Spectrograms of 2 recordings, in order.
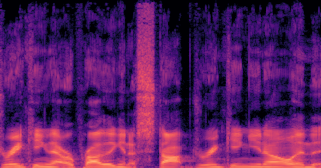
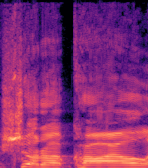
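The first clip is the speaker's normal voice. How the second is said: high, loud mocking shout; shouted at the buzzkill friend; group yelling at him; 10 semitones higher, 6 dB louder than usual. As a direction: yell him down like an annoyed crowd. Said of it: "just fucking laying into me".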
